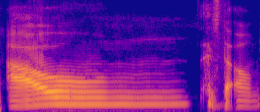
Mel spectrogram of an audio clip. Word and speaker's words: Om: How to pronounce the Om sound. So there's three main syllables, A, U, and M. It really does, it's not like Om, it's more like an Aum.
